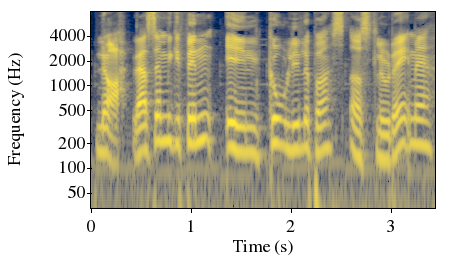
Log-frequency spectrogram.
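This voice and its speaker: A young man chatting casually as he plays a game on his channel, excitable and quick to laugh. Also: high voice, clean tone. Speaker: gaming YouTuber. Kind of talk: casual Minecraft commentary.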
